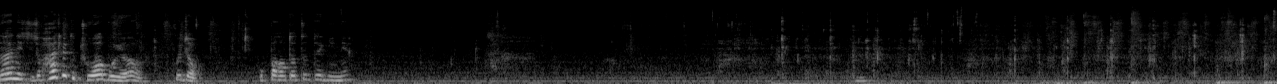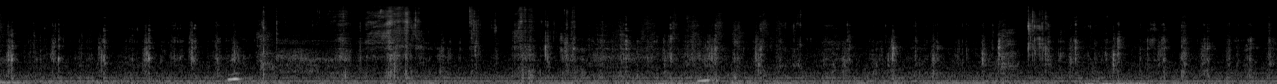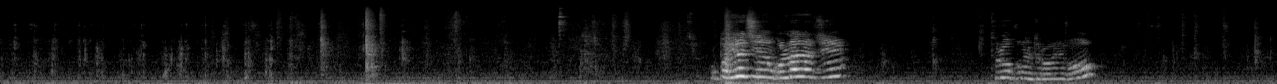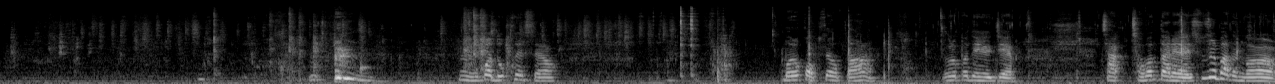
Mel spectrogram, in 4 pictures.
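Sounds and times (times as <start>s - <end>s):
faint low hum: 0.0s - 51.0s
person chewing crispy food: 4.5s - 32.6s, 36.7s - 49.7s.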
